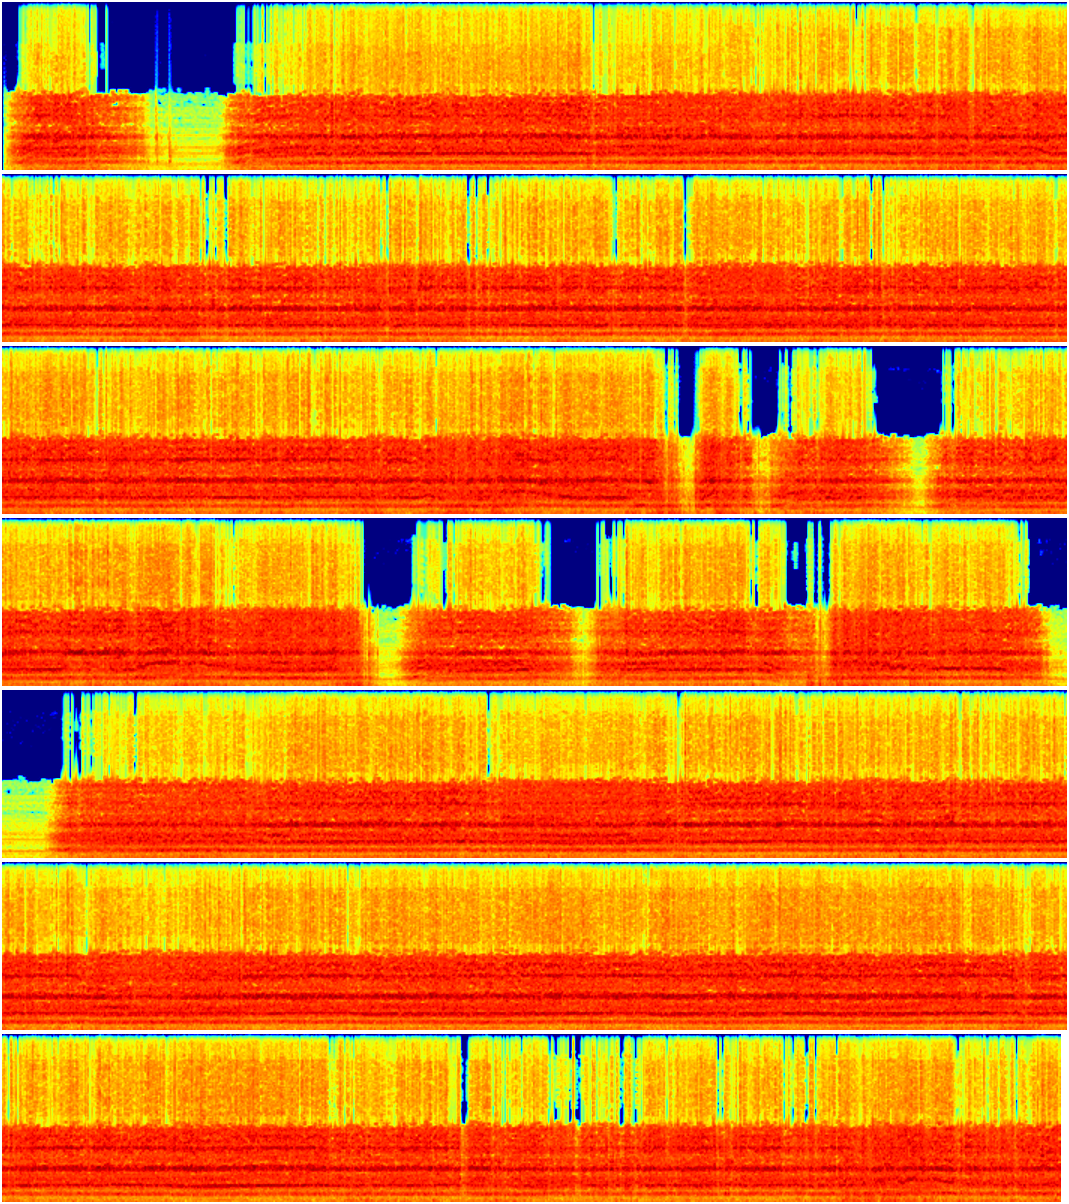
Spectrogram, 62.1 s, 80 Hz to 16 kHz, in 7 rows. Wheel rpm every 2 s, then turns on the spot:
50, 130, 210, 230, 230, 230, 230, 230, 230, 230, 230, 210, 110, 180, 240, 120, 140, 160, 140, 210, 220, 230, 230, 230, 220, 220, 230, 230, 230, 230, 250.
none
